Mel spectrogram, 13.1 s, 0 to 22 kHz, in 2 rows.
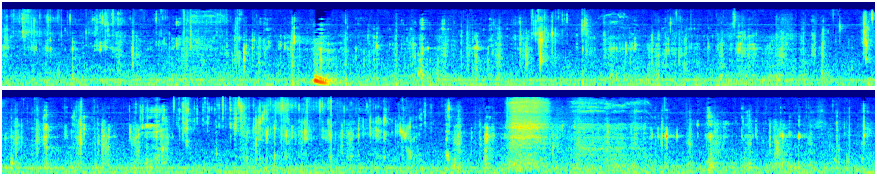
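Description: Close-miked chewing of soft, pink-centred A5 wagyu beef: wet mouth clicks and smacks throughout. About two seconds in, a brief, louder low sound slides down in pitch.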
